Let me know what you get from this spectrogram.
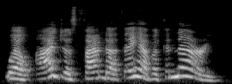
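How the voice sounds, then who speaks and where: A woman's voice: high voice, expressive, a little fast, bright, forceful tone, highs cut off. A woman playing a strict, indignant landlady with a stern manner in an old-time radio comedy.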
